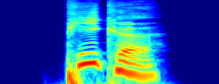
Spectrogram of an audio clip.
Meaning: first-person singular present of pieken
- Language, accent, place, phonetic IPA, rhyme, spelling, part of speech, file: German, Germany, Berlin, [ˈpiːkə], -iːkə, pieke, verb, De-pieke.ogg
